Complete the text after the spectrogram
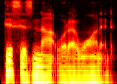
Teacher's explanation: The pitch, the volume, everything drops.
